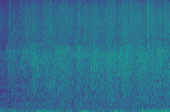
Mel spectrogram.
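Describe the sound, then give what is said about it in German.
Subdued applause rises from a crowd in the stands at a quiz show after a contestant's answer, a steady wash of many hands clapping without sharp peaks, holding an even, moderate level throughout with no voices over it. “Verhaltener Applaus ertönte von den Rängen, noch bevor Nobel die Antwort mit übertriebener Begeisterung für richtig befand.”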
